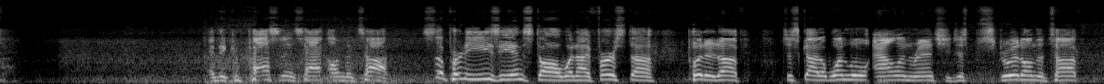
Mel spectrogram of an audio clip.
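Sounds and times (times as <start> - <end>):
ocean surf on beach: 0.0 - 11.0.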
